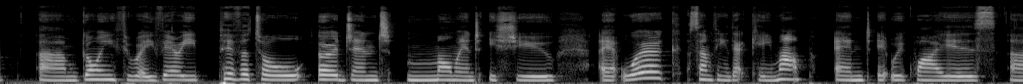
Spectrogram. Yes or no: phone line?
no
